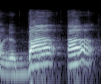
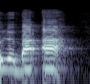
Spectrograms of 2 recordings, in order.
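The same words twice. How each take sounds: First: "Ba'a" with Ba held and stressed; accent on first syllable. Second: "Ba'a" with the second a stressed; accent on last syllable. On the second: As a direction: land on the end of "Ba'a". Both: Shown as a demonstration. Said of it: "où tu mets l'accent".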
